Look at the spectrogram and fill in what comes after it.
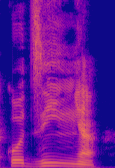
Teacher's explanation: O inha, o som de i, nasal inha, por ser o i uma vogal palatal, e nesse caso estar nasalizado, ele termina gerando uma consoante palatal nasal, então codzinha gera codzinha, que é o NH, e o Z se simplifica em Z, então fica cozinha.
